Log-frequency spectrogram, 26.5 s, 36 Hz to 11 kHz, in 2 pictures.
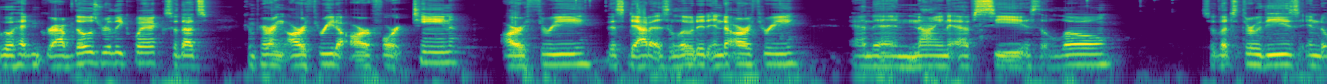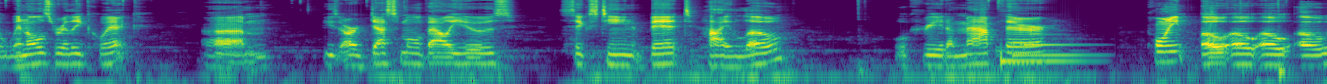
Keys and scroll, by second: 0.7-4.9 scroll, 7.9-11.4 scroll, 11.5 ctrl+c, 14.0 ctrl+c, 16.1 ctrl+v, 22.3 k.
